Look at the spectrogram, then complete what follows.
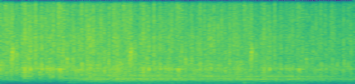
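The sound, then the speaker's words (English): A crowd applauds steadily in answer to the question of who didn't watch the Oscars this year, a dense wash of many hands clapping at a loud, even level that tapers only slightly toward the end, with no voices standing out. “By your applause, who didn't watch the Oscars this year?”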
